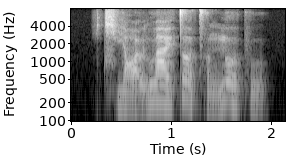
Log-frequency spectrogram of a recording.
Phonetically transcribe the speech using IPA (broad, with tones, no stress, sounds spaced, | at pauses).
t͡ɕʰ j ɑ̰˨˩ ʊ̯ l w a˥˧ ɪ̯ t̪ ɤ˥˩ t̪ʰ ɤ˩ ŋ n̪ o˥˩ ʊ̯ pʰ u˩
